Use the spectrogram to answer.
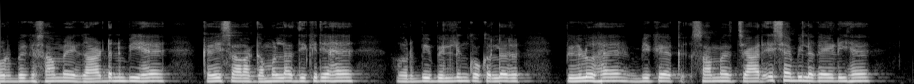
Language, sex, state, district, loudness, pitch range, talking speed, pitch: Marwari, male, Rajasthan, Nagaur, -13 LUFS, 150-160 Hz, 185 wpm, 155 Hz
